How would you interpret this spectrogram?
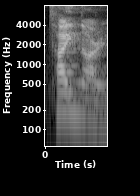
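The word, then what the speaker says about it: Tighnari: Okay, Tainari. Okay, I know how to pronounce it now.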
